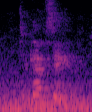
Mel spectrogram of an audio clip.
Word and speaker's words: Tecumseh: Tecumseh. Okay, Tecumseh. That's how we pronounce it.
